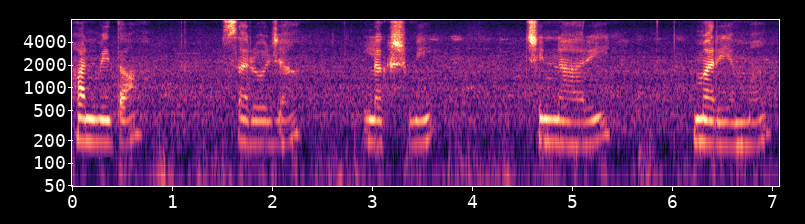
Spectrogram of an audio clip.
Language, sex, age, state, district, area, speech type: Telugu, female, 45-60, Andhra Pradesh, Kurnool, rural, spontaneous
